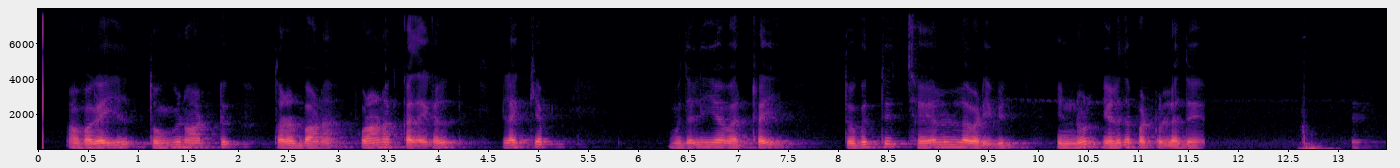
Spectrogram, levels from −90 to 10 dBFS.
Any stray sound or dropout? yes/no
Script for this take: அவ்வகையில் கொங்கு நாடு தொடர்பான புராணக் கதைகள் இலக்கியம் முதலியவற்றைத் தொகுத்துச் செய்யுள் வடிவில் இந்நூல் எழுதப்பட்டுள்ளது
yes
